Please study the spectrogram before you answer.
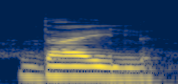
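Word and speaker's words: दालि: Okay, उसके बाद है दाली, दाली, दाली को हम क्या उच्चारण करेंगे मैथिली में, दाइल, यानी हर्ष ई का उच्चारण हम पहले करेंगे।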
